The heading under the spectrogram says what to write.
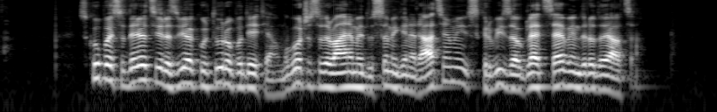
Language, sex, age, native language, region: Slovenian, male, 12-17, Slovenian, Central Slovenia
